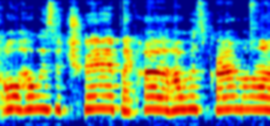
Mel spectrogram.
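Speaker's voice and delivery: high, soft sweet voice; sweet mom voice. Retold or imitated. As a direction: coo it sweetly to the kids.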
